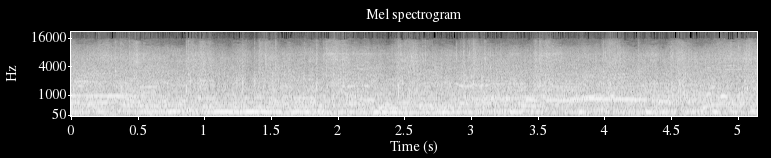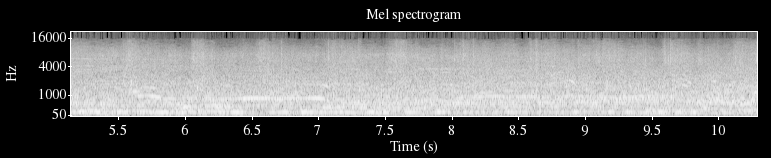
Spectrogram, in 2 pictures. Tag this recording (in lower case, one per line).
male singing
music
